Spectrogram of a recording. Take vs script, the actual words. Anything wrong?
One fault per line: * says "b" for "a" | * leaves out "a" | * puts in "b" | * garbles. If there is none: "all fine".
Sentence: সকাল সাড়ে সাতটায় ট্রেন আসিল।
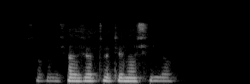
all fine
